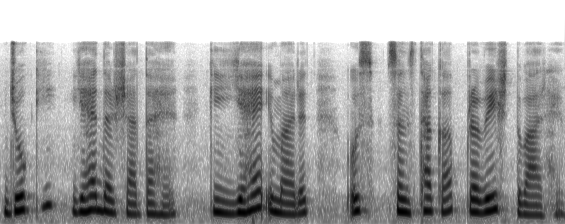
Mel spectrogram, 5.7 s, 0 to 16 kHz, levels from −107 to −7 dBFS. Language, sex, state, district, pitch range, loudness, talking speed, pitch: Hindi, female, Haryana, Charkhi Dadri, 180-225 Hz, -17 LUFS, 150 wpm, 205 Hz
